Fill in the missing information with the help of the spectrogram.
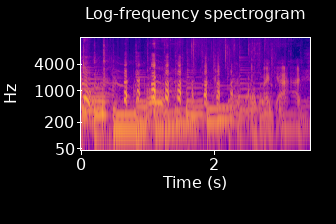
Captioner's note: laughing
